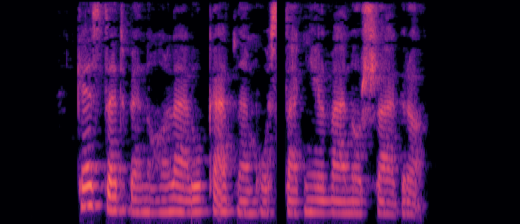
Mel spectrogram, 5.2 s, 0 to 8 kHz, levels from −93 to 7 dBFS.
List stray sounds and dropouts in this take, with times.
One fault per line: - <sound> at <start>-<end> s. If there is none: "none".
- dropout at 2.8-2.9 s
